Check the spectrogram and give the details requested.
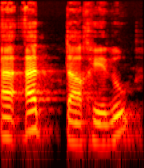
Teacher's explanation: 2 حمزہ ہیں، لمبا بالکل نہیں کرنا، تا مشدد ہے، حمزہ کو تا کے ساتھ ملانا ہے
